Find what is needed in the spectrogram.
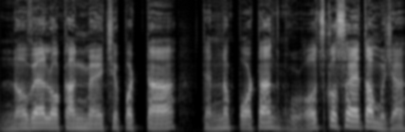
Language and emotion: Goan Konkani, fearful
